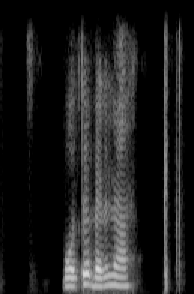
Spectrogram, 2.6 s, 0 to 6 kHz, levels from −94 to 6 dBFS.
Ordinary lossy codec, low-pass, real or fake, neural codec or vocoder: Opus, 64 kbps; 5.4 kHz; fake; codec, 16 kHz, 1 kbps, FreqCodec, smaller model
